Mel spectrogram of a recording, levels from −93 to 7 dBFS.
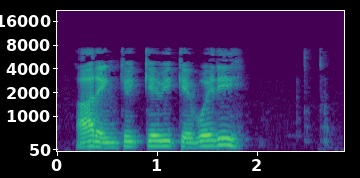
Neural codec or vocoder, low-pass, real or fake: none; 7.2 kHz; real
